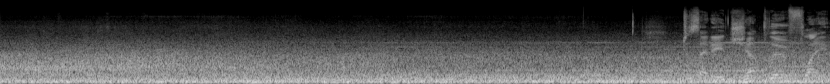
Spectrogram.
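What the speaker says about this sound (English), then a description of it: "JetBlue Flight 287 coming in from Boston, an A321 just touching down here on the south" A JetBlue Airbus A321 arriving from Boston touches down on the south runway at LAX, giving a loud, steady broadband roar that holds throughout, with faint voices in the background.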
